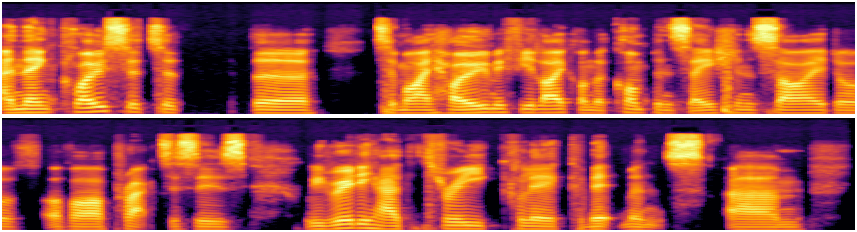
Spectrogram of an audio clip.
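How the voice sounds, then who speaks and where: Recorded dry and close with no echo over a quiet background, a man with a British accent and a fairly low pitch talks at a moderate pace with fairly even intonation. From UK. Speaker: corporate compensation executive. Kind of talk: webinar panel talk. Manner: hesitant, many fillers and repeats.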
